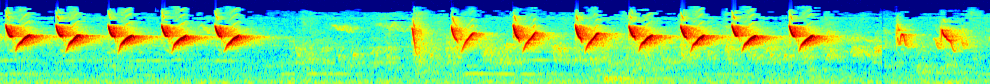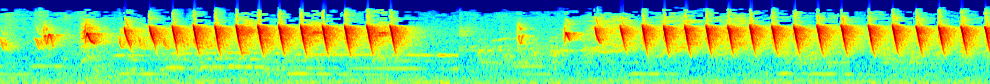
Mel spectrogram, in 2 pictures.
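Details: Bar-winged prinia in 'gacor nembak nembak' song: opening runs of falling double chirps, then two long, very fast buzzy trills of rapidly repeated high notes.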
